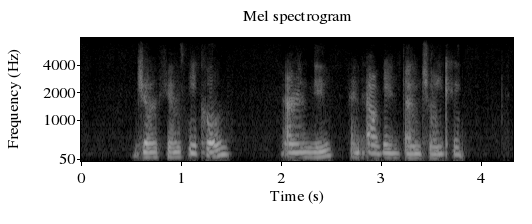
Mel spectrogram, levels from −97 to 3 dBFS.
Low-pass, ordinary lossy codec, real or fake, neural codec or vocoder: 7.2 kHz; Opus, 16 kbps; fake; codec, 16 kHz, 1 kbps, FreqCodec, smaller model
